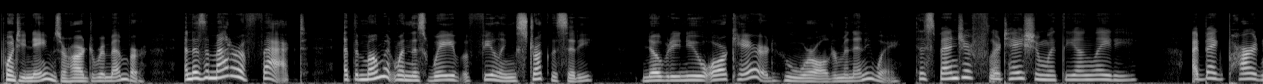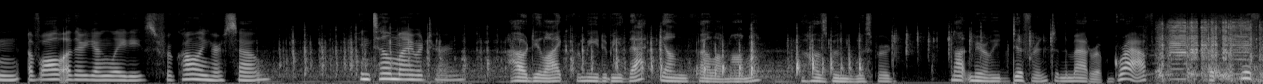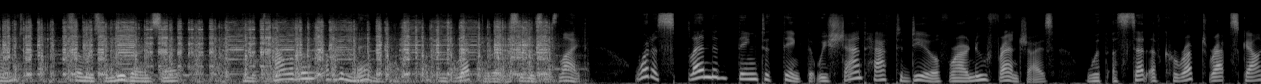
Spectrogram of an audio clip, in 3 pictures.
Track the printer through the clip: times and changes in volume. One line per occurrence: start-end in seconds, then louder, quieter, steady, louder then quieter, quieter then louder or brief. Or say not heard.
23.9-31.1 steady.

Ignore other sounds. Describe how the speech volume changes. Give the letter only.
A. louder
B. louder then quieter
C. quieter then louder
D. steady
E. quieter
E.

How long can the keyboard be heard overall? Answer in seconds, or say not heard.
8 s.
